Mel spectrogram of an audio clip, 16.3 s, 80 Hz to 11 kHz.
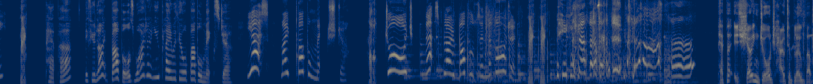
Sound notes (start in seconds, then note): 6.6 oinks; 10.4 both oink and laugh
